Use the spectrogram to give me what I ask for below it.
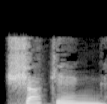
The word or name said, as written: shucking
